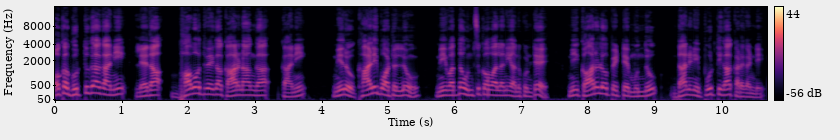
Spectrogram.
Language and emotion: Telugu, neutral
